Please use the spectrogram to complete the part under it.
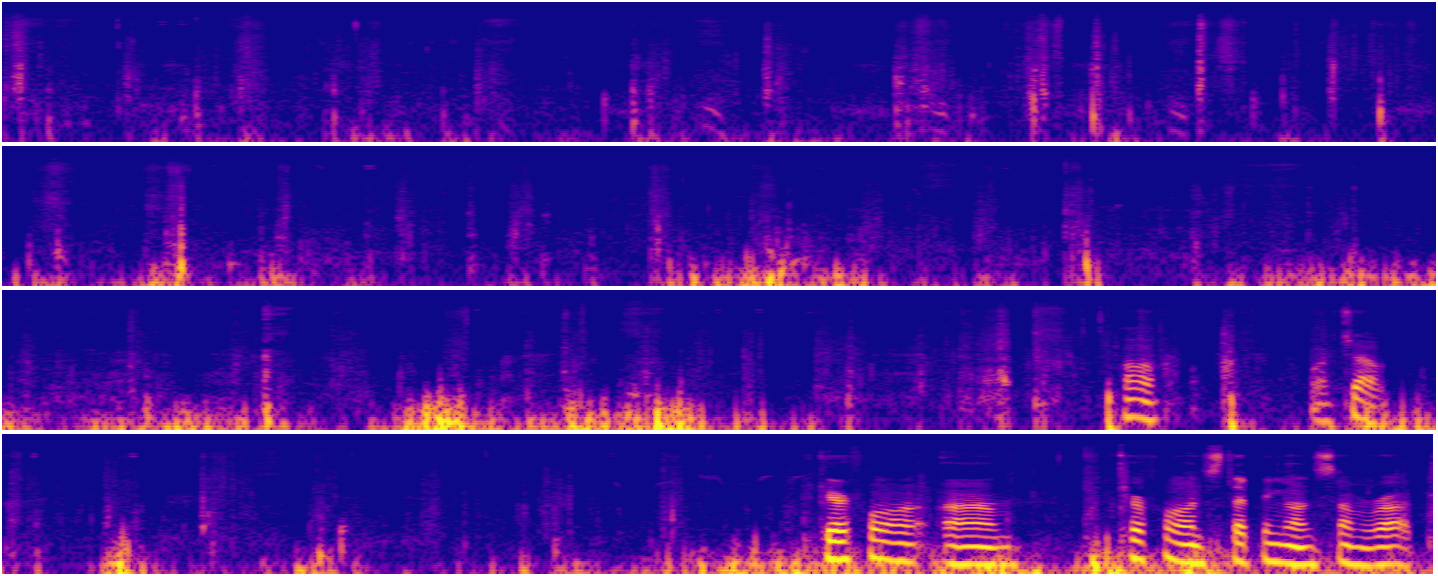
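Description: Footsteps crunch on a gravelly dirt trail.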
